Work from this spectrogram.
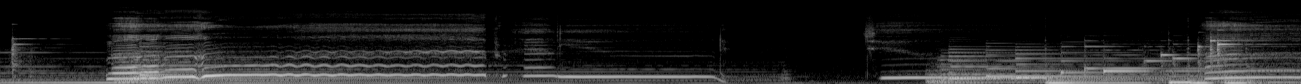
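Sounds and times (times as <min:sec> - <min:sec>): soft musical accompaniment: 0:00.0 - 0:13.0
woman singing jazz with vibrato: 0:01.1 - 0:07.3, 0:08.7 - 0:10.6, 0:12.0 - 0:13.0.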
